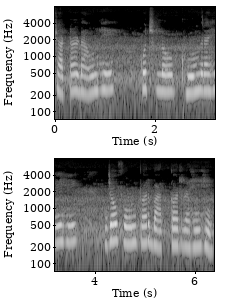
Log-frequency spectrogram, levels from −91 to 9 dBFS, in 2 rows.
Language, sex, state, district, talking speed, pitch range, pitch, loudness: Hindi, female, Madhya Pradesh, Dhar, 140 wpm, 215-245 Hz, 235 Hz, -17 LUFS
